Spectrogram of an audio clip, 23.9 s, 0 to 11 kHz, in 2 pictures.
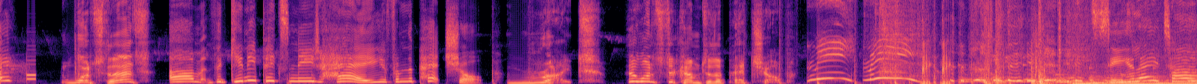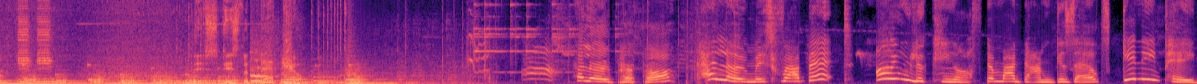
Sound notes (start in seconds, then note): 8.3 snorting; 8.8 kids giggling; 10.9 honking; 16.6 bell jingling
